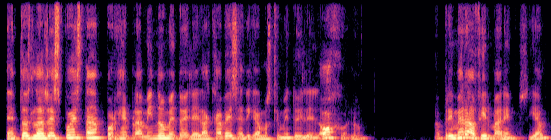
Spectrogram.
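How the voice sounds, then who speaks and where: Slow, patient male teacher with a lively voice. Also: on the high side. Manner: patient, checks in with frequent tag questions; repeats each example word slowly. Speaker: language teacher. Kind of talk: live class explanation.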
